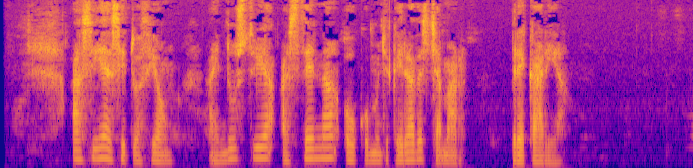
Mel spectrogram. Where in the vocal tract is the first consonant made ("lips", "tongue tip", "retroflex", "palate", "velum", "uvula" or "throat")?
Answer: tongue tip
